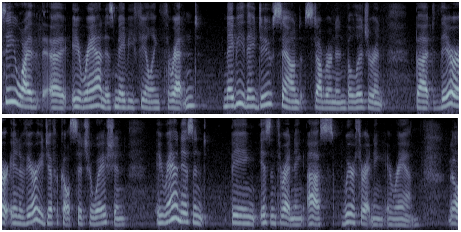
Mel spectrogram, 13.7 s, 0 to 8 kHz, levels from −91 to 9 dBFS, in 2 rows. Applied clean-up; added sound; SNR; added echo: none; none; none; none.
